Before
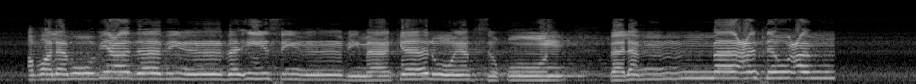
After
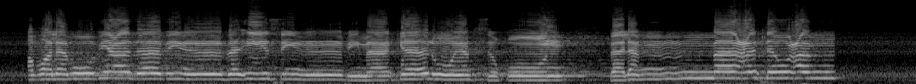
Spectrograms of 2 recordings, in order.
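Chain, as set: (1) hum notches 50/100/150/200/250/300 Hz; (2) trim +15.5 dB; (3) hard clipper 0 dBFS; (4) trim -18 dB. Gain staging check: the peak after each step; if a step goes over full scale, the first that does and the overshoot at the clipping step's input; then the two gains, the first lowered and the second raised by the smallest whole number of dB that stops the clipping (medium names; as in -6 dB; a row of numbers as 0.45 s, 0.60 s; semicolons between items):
-8.5 dBFS, +7.0 dBFS, 0.0 dBFS, -18.0 dBFS; step 2, 7.0 dB; step 2 +8.5 dB, step 4 -11 dB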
